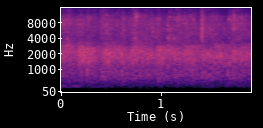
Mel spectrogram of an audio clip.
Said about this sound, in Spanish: Denle un fuerte aplauso a Jesús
